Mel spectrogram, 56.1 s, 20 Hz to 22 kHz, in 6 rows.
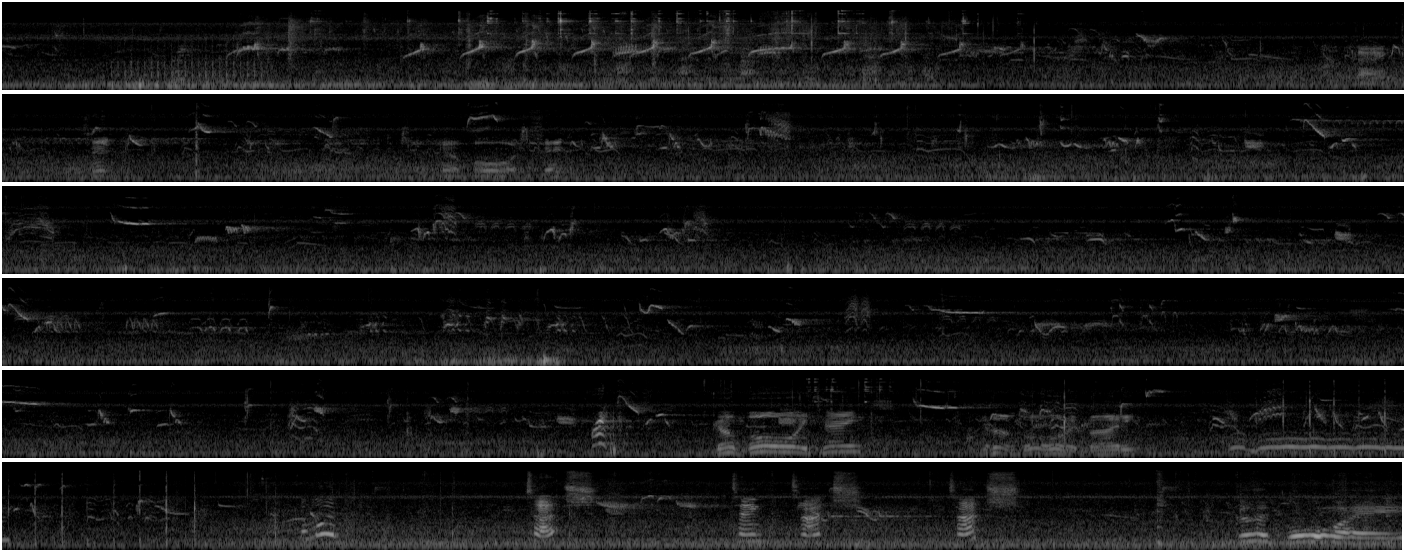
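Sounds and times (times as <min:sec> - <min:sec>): low steady hiss: 0:00.0 - 0:56.0
bird chirps and calls: 0:01.2 - 0:07.6, 0:42.6 - 0:49.0, 0:50.3 - 0:53.6.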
